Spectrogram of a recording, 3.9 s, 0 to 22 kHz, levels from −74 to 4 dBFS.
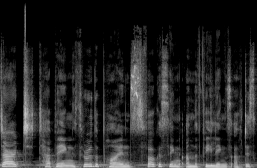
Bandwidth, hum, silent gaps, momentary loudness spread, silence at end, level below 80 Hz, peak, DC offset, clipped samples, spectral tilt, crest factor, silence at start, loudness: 19 kHz; none; none; 5 LU; 0 s; -50 dBFS; 0 dBFS; under 0.1%; under 0.1%; -4 dB/octave; 16 dB; 0 s; -15 LUFS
